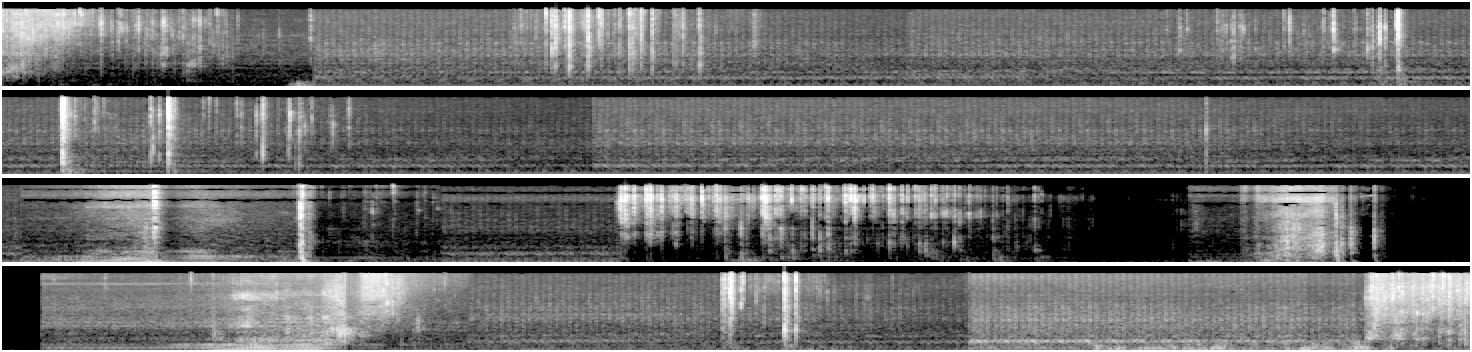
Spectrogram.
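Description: A car engine idling close by while a tyre slowly rolls over and crushes small objects, with sharp cracks, crackles and scrapes scattered through, loud crunching bursts about halfway and again a few seconds later, and a brief drop to near silence between them.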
